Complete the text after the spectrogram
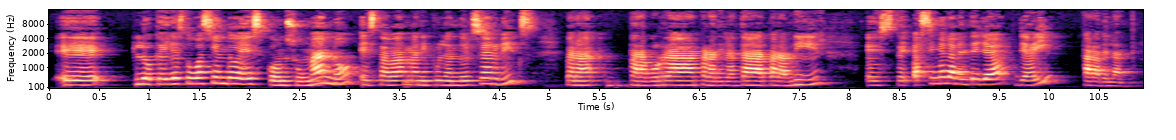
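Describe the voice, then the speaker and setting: A woman's voice: mid-range voice, normal speed. A woman, a doula and interview guest, recounting a personal experience and acting out the other people's words. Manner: animated, acts out other people's words with a raised voice. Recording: roomy echo.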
